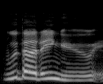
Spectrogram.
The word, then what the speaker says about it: Udaring: The droid in this episode is named Udaring, which is pronounced Udaringu in Japanese. Her name consists of the words ude, which means arm, and ringu, which means ring in Japanese.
